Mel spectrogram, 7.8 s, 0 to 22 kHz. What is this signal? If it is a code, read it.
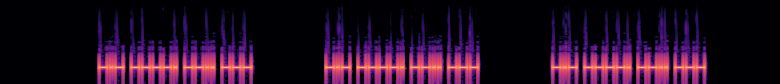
Morse code, heard as a keyed tone, about 44 wpm, 700 Hz. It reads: K9ZO K9ZO K9ZO
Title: Easy Call Signs Repeated 3x - 45wpm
